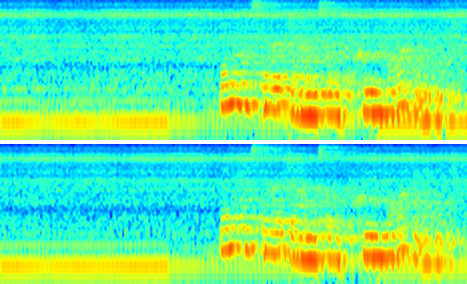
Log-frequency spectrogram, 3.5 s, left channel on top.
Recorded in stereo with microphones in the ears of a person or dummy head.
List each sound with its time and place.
1.6 s a woman speaking: centre (ahead or behind), 0.6 m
